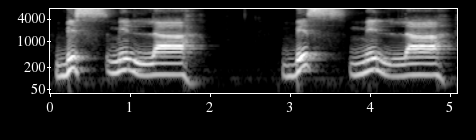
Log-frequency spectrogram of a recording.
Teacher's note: لفظ اللہ کے لام سے پہلے زیر ہے، اس لیے باریک پڑھیں گے یعنی پتلا پڑھیں گے۔ بسم اللہ، میں اللہ ایسا نہیں پڑھیں گے، بلکہ بسم اللہ۔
